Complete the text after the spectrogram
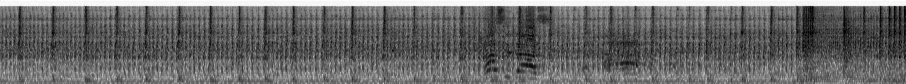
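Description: A scooter engine idles with a steady, rapid putter.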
